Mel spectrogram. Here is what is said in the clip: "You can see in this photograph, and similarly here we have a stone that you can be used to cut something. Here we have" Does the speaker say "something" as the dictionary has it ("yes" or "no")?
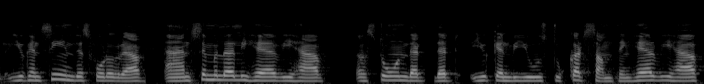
no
